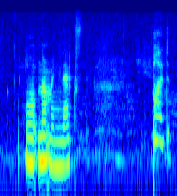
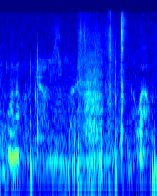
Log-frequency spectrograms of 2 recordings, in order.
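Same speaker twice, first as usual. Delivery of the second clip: whispering; 14 dB quieter than usual. Real, not acted. Whispered gossip.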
